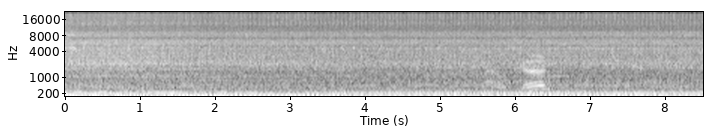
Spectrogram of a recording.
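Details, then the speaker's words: 1993 Nissan 240SX with fuel system bypassed to a good fuel pump, 48 psi then 32 psi at idle: low, steady idle with no misses, faint chirp near end; normal idle, confirming original fuel pump faulty. "Then idle it dropped down to 32. That's a good number we like to see. There we go. Idling good. No issues."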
